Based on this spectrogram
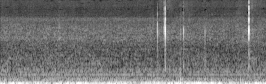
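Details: LG French-door refrigerator after freezer fan motor replacement for noise: only a soft low hum with a few faint clicks, no rattle or buzzing; freezer fan now runs quietly.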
